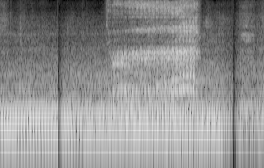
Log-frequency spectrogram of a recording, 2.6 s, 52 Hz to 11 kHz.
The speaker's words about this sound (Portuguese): Olha, ninguém faz o ronco de uma Mercedes AMG. É espetacular, é sensacional. Não tenho o que falar. A classe S acima de todos e S65 acima de todos.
